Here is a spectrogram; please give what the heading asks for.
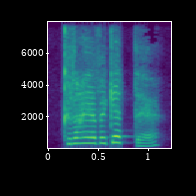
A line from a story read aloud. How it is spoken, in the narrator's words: asked Mary wistfully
